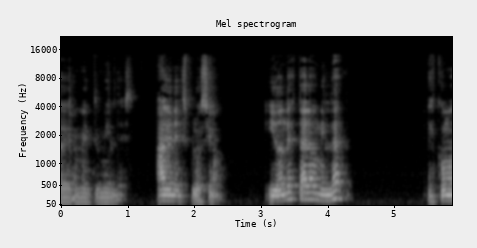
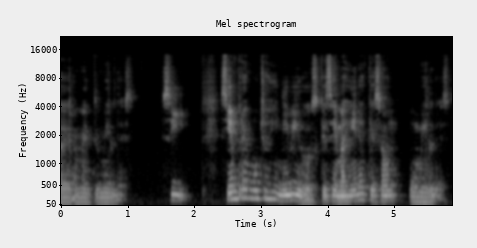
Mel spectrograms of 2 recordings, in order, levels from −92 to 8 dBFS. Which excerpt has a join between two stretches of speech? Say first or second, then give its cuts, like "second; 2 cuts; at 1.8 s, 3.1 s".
first; 1 cut; at 1.3 s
